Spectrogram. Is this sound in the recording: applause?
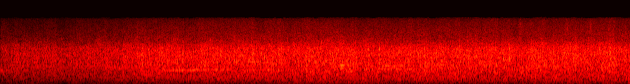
yes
